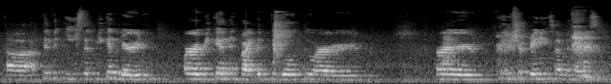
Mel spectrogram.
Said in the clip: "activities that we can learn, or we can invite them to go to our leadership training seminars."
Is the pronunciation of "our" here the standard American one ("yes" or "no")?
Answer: yes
